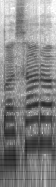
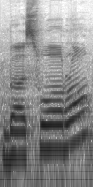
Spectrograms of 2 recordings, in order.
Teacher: بصورا صاد حروف مستعلیہ میں ہے، یعنی اگر آپ اس کو بصارا پڑھتے ہیں تو غلط پڑھتے ہیں، اس کو کیا پڑھنا ہے، بصورا، را بھی پر اور صاد بھی پر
